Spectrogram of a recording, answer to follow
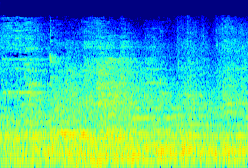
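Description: Dining-room clatter: dishes, cups and cutlery clinking over background chatter.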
